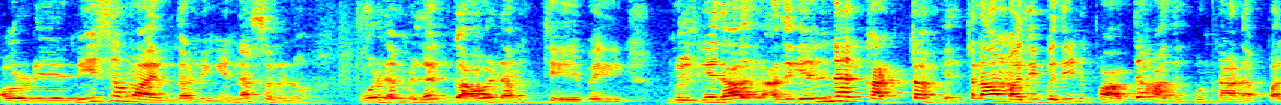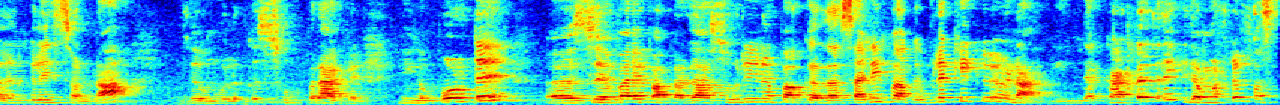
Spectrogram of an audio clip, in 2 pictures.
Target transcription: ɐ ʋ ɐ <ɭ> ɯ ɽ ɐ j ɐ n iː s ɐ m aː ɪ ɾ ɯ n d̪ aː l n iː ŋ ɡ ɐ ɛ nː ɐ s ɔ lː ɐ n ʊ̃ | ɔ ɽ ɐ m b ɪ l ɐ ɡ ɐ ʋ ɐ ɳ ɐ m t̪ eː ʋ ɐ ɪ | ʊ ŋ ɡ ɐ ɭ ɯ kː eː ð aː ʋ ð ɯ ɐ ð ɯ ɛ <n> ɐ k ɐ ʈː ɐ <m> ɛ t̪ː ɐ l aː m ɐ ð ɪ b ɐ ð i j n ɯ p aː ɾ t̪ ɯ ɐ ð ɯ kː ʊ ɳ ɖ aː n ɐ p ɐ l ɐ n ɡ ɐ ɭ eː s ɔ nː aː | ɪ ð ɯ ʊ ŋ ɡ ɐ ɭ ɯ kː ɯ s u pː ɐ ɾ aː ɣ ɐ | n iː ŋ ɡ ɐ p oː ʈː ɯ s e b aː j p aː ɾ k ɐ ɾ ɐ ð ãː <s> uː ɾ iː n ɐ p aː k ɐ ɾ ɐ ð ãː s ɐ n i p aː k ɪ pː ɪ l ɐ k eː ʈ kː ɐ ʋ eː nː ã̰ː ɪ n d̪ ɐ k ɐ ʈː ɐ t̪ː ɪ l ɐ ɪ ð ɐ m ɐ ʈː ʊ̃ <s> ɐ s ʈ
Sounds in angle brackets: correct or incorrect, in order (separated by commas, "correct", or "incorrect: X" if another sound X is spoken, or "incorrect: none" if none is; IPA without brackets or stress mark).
incorrect: ɾ, incorrect: nː, correct, correct, incorrect: f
